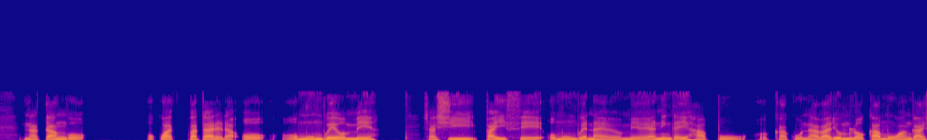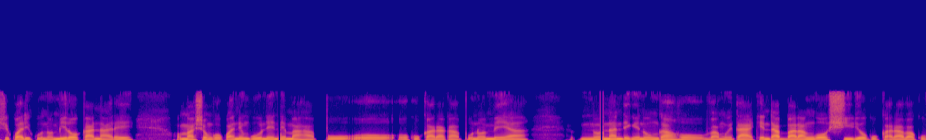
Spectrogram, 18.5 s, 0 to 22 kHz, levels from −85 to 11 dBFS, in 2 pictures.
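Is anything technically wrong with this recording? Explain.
Yes. Two brief dropouts break the speech: abrupt 30 ms holes with hard edges, at 12.05 to 12.08 s, just after "omiloka nale omashongo okwaninga", and again at 15.27 to 15.31 s. This is unconcealed Bluetooth headset packet loss on the mSBC headset link. Short voice packets between headset and phone never arrived, which fits roughly four consecutive frames, and nothing filled the gap.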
